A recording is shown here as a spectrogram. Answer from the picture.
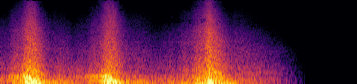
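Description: Three whoosh sound effects about a second apart, each swelling and fading with a deep low rumble beneath, for an animated logo transition; the last one dies away about three and a half seconds in.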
